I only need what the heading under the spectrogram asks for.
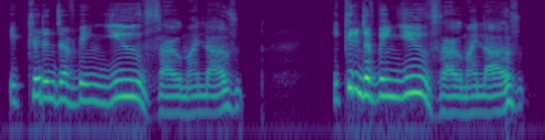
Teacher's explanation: he points out that we stress the word couldn't also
